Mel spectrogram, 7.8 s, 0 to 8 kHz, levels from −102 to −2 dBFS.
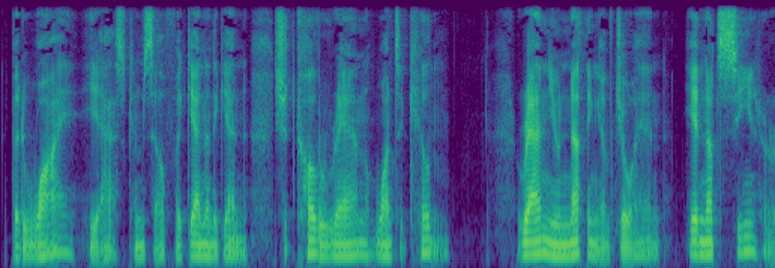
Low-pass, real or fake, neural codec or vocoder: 7.2 kHz; real; none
